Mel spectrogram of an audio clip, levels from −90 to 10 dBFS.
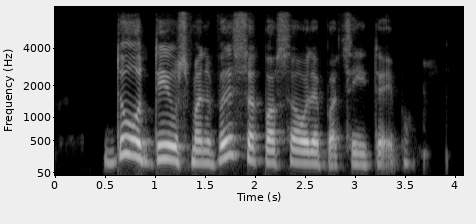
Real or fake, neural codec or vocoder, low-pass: fake; codec, 16 kHz, 2 kbps, X-Codec, HuBERT features, trained on LibriSpeech; 7.2 kHz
